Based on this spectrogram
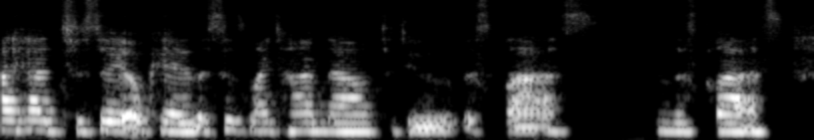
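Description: A woman's fairly high, somewhat breathy voice with an American accent, fairly slow, against a quiet background. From Eastern Washington State. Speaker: college student ambassador. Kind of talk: casual Q&A panel. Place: home room. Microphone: webcam.

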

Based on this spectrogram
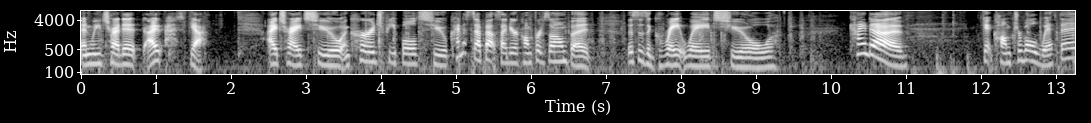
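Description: This speaker has an American accent, lively intonation and a fairly slow pace with long, frequent pauses. Light background noise sits behind the voice. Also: woman. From US Midwest (western Illinois). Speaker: art teacher. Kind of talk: studio interview and painting demonstration. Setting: TV studio. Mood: warm, enthusiastic. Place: studio. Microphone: lapel.

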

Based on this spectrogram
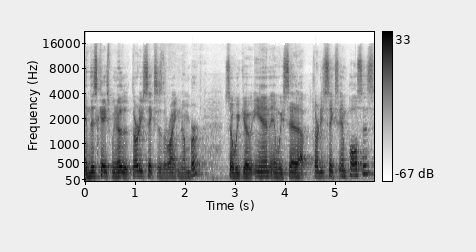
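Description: A man is speaking at a moderate pace. His intonation is fairly even. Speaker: product demonstrator. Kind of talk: tutorial. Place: office.

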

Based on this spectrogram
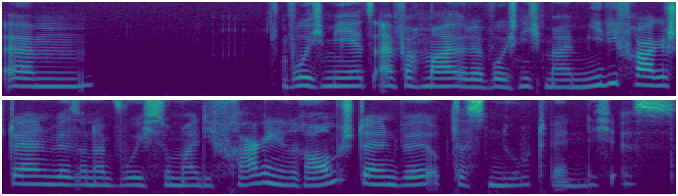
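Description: Her voice has a dark, mellow tone and fairly even intonation. The woman is heard in a very clean recording against a silent background. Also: medium pitch for a woman, moderate pace. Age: 30s. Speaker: podcast host and music coach. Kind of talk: casual solo podcast monologue. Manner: many fillers, laughs often.

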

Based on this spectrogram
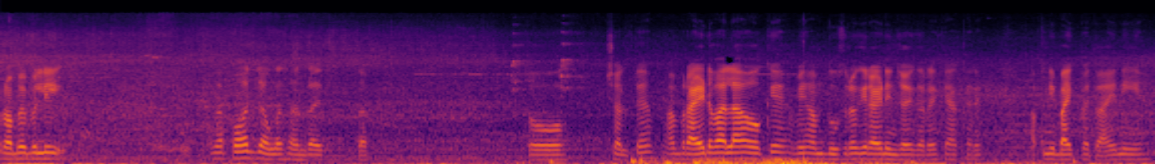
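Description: This man talks at a moderate pace, with little pitch movement. He leaves long, frequent pauses over clear background noise. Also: medium pitch for a man.

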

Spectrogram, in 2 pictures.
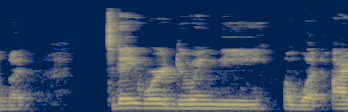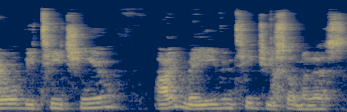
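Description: A man talks at a moderate pace in a somewhat breathy voice. His tone is dark and mellow, and his intonation is monotone and flat. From England. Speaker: clog dance instructor. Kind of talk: tutorial.

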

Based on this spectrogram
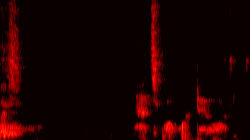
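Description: A man whispers in a soft-spoken way. Light background noise can be heard. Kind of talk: casual build commentary. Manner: soft ASMR whisper while building.

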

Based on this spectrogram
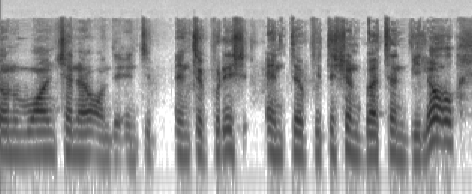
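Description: A man speaks with a somewhat breathy voice. The sound is dry with no echo, over a quiet background. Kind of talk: event hosting address. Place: office. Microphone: webcam.

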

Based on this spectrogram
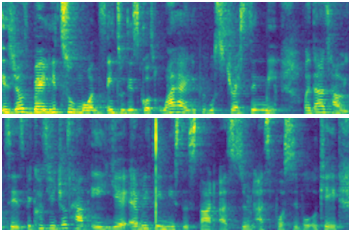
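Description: A woman talks at a fairly quick pace with hardly any pauses and ordinary pitch variation, with audible room echo. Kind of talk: casual vlog chat. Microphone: lapel.

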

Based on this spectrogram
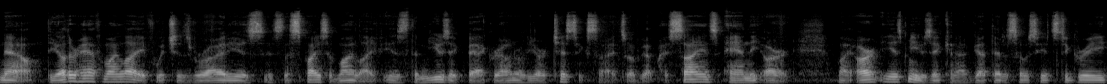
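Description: A man talks in a plain, everyday voice, pitched fairly low. He moves at a fairly quick pace with hardly any pauses over light background noise. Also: ordinary pitch variation. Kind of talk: self-introduction monologue. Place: home room. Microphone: webcam.

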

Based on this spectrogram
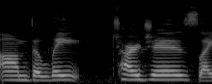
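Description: At a very slow pace, a woman speaks at a medium pitch in a clear, smooth tone.

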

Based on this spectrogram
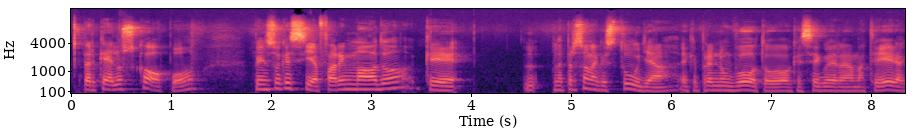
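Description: A man with a fairly high voice keeps a moderate pace and ordinary pitch variation. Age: 30s. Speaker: YouTuber and online seller; YouTuber, online seller. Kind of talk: personal vlog monologue. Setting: room full of inventory boxes. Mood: thoughtful, personal. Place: home room.

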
